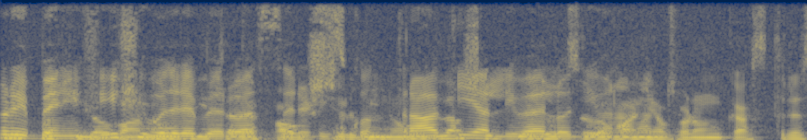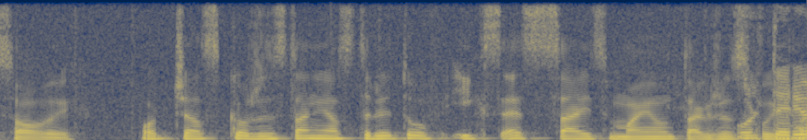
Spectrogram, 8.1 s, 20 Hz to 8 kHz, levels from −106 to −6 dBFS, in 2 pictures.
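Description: Speech from a call. The voice briefly dips by roughly 10 dB at 0.0–0.21 s, 1.35–1.39 s, 2.57–2.65 s and 2.87–2.95 s. The likely cause is speech suppressed in double talk, with the echo canceller ducking overlapping voices.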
